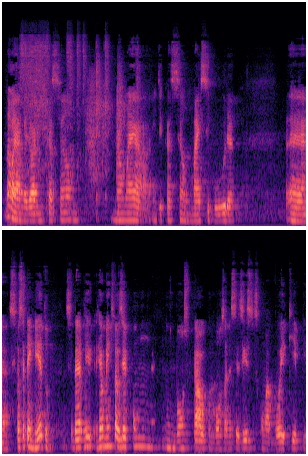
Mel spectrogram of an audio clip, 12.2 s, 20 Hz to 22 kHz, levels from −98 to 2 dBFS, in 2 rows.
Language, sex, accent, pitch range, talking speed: Portuguese, male, Brazilian, 120-140 Hz, 150 wpm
